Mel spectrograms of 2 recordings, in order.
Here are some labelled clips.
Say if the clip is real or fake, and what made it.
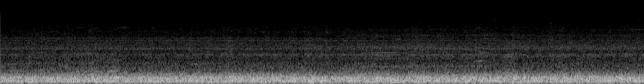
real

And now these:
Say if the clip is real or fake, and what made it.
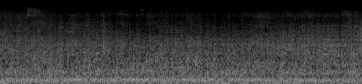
real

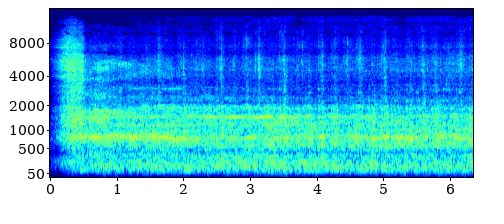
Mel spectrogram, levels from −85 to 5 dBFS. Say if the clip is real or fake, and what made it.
real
